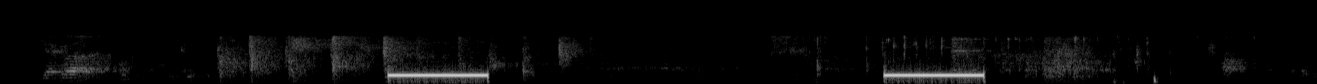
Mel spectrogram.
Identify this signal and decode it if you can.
Ringback tone (Europe, 425 Hz), with speech.
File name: out- -2001- - - .105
